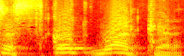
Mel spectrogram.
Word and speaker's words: Scott Walker: Ahí está entonces, amigos, Scott Walker. ¿Está bien pronunciado? – Sí.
